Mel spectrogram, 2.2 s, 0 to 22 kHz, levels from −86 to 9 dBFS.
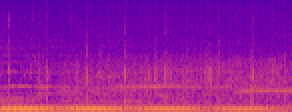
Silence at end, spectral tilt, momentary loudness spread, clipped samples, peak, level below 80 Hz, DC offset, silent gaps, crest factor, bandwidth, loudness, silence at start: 0 s; -6 dB/octave; 4 LU; under 0.1%; -14 dBFS; -40 dBFS; 0.8%; none; 14 dB; over 20 kHz; -29 LUFS; 0 s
